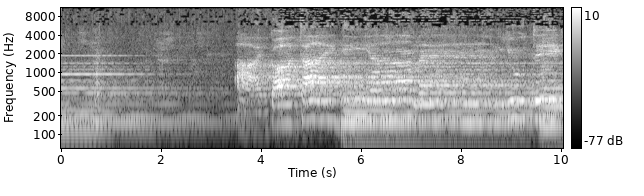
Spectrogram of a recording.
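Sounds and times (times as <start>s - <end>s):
digital keyboard chords: 0.0s - 10.0s.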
